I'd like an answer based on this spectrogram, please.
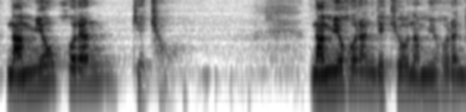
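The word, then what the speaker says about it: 南無妙法蓮華経: 그래요 나무 묘법 연화경 이것을 일본식으로 발음하면 남묘 호란 계교 남묘 호란 계표 남묘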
